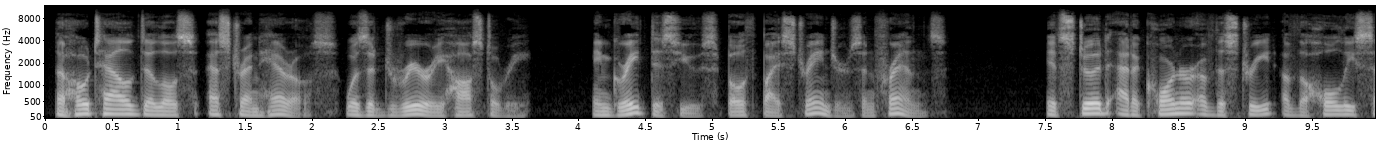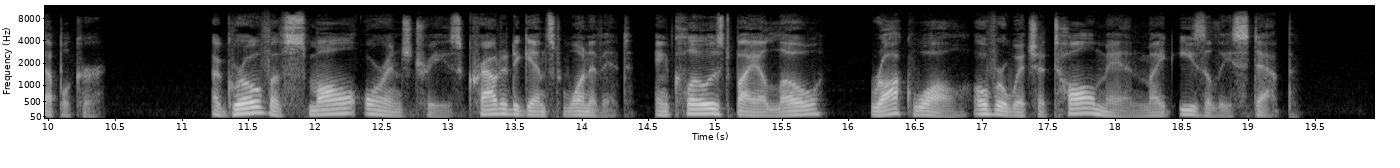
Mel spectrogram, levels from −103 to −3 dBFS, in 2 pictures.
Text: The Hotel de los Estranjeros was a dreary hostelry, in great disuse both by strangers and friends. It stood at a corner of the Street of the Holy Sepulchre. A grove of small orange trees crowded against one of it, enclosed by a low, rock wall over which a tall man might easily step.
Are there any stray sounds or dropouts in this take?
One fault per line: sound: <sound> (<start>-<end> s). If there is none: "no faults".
no faults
